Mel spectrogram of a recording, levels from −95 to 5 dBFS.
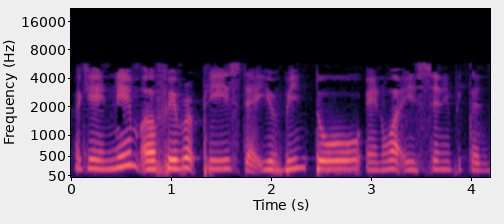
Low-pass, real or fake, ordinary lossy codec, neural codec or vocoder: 7.2 kHz; real; MP3, 24 kbps; none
